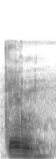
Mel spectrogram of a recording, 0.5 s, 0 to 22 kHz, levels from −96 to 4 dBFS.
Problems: background sounds at intervals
